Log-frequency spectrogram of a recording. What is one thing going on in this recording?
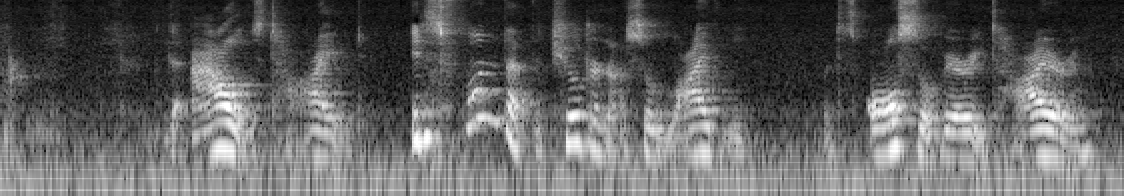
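A young boy reads aloud close by.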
